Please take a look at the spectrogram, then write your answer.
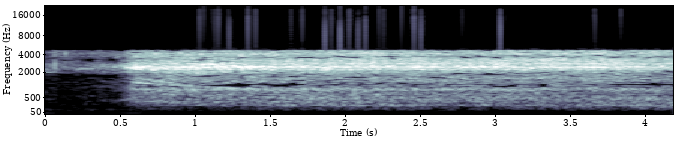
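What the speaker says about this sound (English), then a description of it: "That's a flight of jet planes flashing across the sky, flying faster than the speed of sound itself." Loud roaring rush of a flight of jet planes streaking across the sky, a sustained broadband blast that swells in abruptly after a brief quiet start and holds steady without a break.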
